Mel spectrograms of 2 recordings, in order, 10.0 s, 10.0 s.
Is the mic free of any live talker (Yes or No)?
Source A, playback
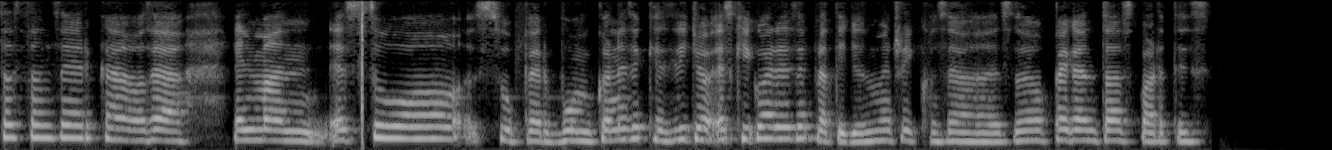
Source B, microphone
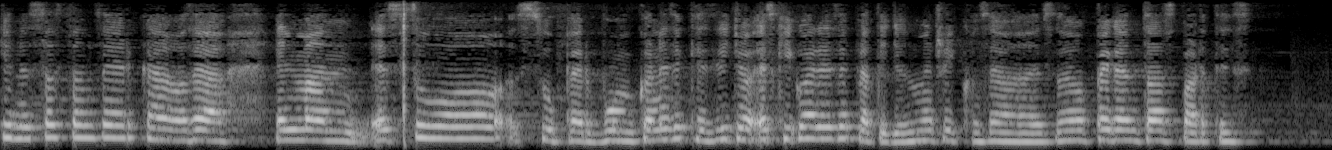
Yes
